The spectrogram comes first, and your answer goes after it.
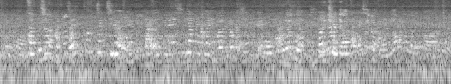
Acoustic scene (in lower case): subway train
